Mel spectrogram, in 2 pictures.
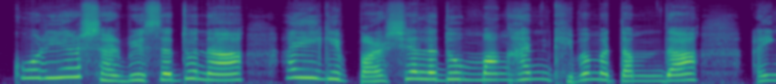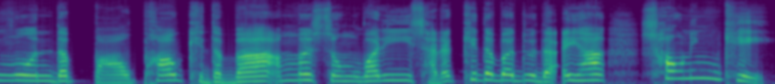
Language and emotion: Manipuri, angry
